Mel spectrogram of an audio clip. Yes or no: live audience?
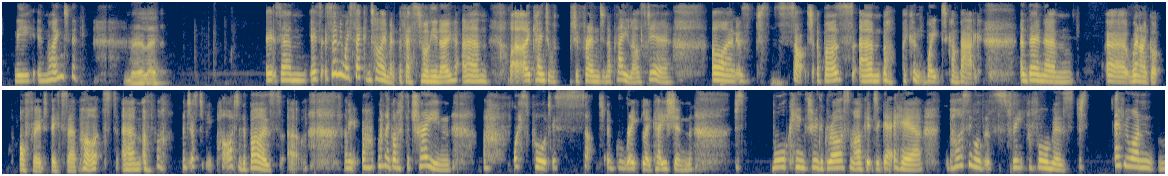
no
